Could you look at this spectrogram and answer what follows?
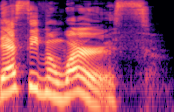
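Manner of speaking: normal talking voice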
